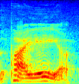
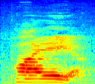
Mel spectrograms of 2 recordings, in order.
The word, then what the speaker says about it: paella: know how it smells it sounds like paia pie a paella yep well if one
